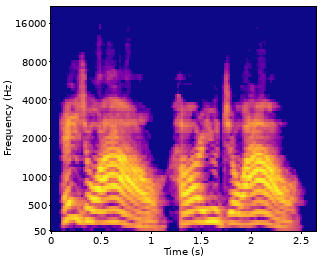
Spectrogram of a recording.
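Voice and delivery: Joao as "jo-OW", the OW drawn out; German mispronunciation. Retold or imitated. Germans greeting him by a mangled name, stretched "Joao". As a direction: lean long and hard on the OW in Joao. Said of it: "everybody called me Joao".

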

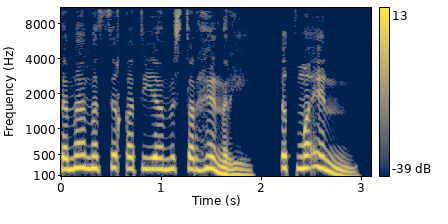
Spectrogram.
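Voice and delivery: high, confident reassurance; lightly amused, high-pitched certainty; amused confidence. A narrator's reading. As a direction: reassure him breezily, pitch lifted. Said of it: "ضحك كال وهو يقول".

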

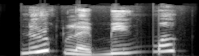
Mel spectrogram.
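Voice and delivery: ordinary delivery

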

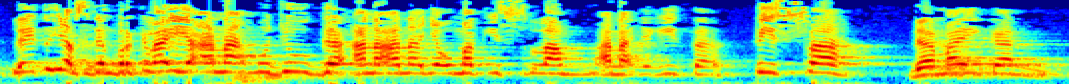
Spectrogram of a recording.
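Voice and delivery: loud, high, urgent preaching; forceful preaching. Acted. Preacher urging the congregation, loud and insistent. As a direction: drive it home to the congregation.

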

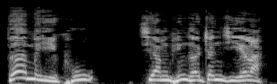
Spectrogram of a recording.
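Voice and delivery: usual speaking voice

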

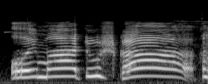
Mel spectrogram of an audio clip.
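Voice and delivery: high, very slow, loud call with a cackle; an old crone hailing the witch; a drawn-out cry then a laugh; old woman calling. Acted.

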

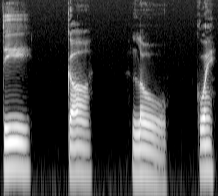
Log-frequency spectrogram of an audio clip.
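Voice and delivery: Di, ga, lo, que said slowly as separate syllables. Shown as a demonstration. Teacher sounding out Di, ga, lo, que for learners. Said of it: "it's pronounced like this".

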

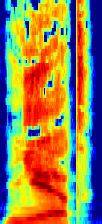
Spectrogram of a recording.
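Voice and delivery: громкий высокий крик злодея; выкрикни это протяжно, на высокой ноте; отчаянный рёв. A narrator's reading. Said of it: "взревел Крион". (отчаянный громкий рёв)

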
